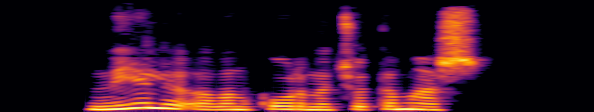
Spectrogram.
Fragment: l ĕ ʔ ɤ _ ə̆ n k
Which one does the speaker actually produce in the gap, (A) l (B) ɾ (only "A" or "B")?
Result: A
